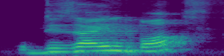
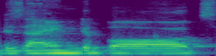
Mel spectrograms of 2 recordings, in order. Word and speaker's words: DesignBoxed: So she came up with this name DesignBoxed, and I generally go by his instincts on that.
